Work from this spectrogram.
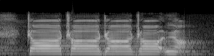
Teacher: जब आपकी जीभ कोई भी वर्ण बोलते समय ऊपर की तरफ हिले तो समझ लीजिए वो वर्ण तालु की तरफ तालु से उच्चारित हो रहा है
